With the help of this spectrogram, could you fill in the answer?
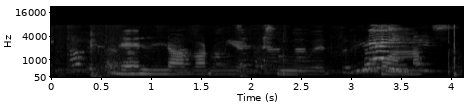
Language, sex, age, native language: Icelandic, female, 9, Icelandic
